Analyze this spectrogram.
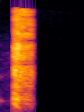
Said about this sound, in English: Every day. Excuse me, I got to cough again.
